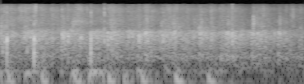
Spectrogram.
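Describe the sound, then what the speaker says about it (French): Applause from the audience at a conference panel on fintech and the financial sector, steady and moderately loud clapping that carries through the whole short stretch with no speech over it. "Merci de l'applaudir."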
